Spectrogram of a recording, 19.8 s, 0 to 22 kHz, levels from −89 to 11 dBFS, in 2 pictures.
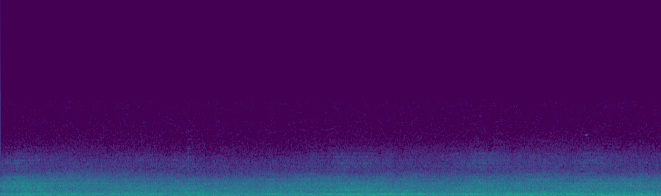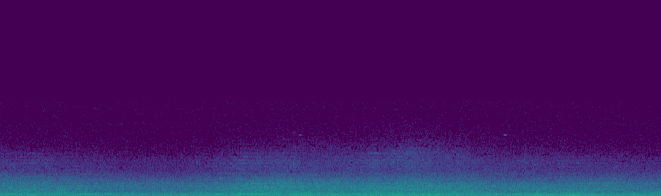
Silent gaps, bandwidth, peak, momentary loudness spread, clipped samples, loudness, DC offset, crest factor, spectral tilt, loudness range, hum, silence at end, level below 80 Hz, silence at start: none; 10.5 kHz; -20 dBFS; 4 LU; under 0.1%; -36 LUFS; under 0.1%; 16 dB; -8.5 dB/octave; 3 LU; none; 0 s; -46 dBFS; 0 s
